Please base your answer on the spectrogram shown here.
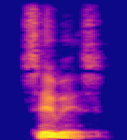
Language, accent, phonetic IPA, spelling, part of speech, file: Catalan, Valencia, [ˈse.bes], cebes, noun, LL-Q7026 (cat)-cebes.wav
- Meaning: plural of ceba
